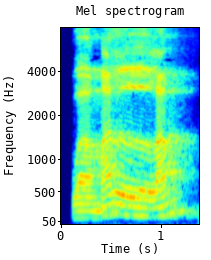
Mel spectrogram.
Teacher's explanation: Masuk ke huruf lam tapi tidak mendengung. Ditandai lamnya ada tasdidnya. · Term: idgham bila dhunah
